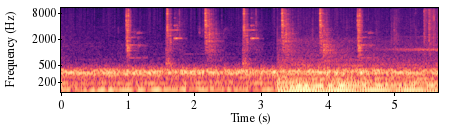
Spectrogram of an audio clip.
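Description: Footsteps clank on a metal ladder rung by rung.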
